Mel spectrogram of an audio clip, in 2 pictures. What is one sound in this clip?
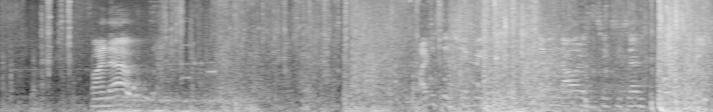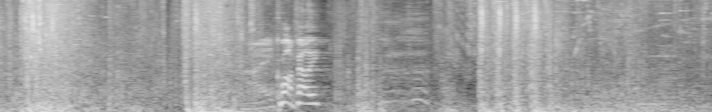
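Gunshots ring out in quick bursts.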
